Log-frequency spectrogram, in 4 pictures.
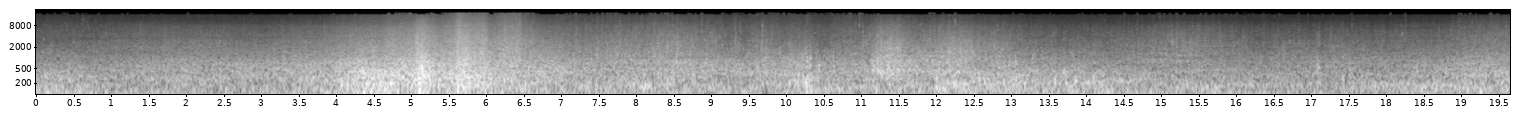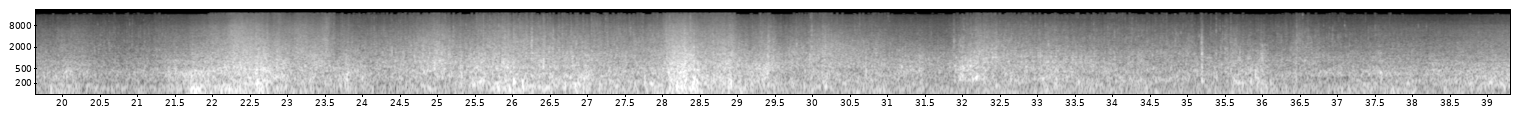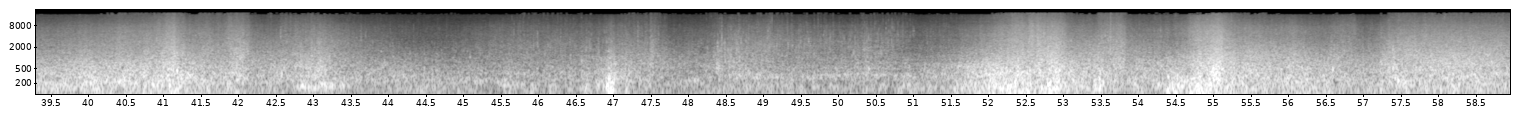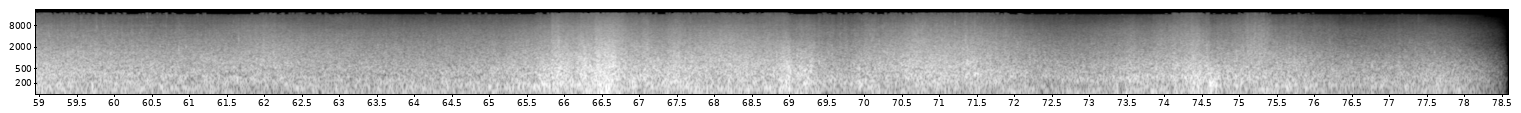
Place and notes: This is a recording of a beach near to Loncoyén. Mics are pointed towards rocks, focused on waves splashes. I used Sennheiser MS microphones (MKH8050 MKH30) and a Sound Devices 633.
17 August 2022, 18:30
